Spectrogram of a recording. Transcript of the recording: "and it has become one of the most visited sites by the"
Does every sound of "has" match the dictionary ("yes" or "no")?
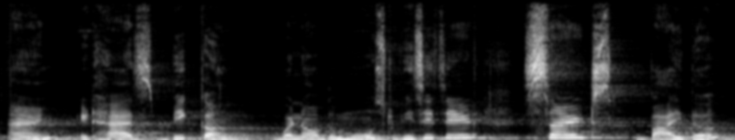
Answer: yes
